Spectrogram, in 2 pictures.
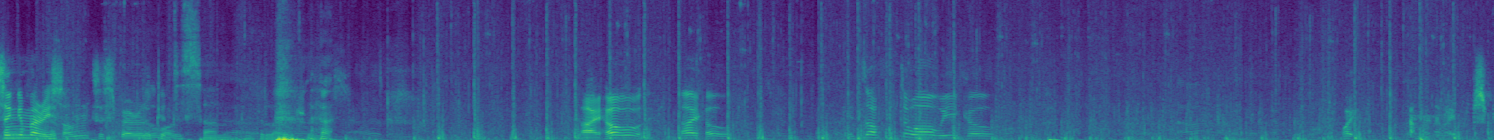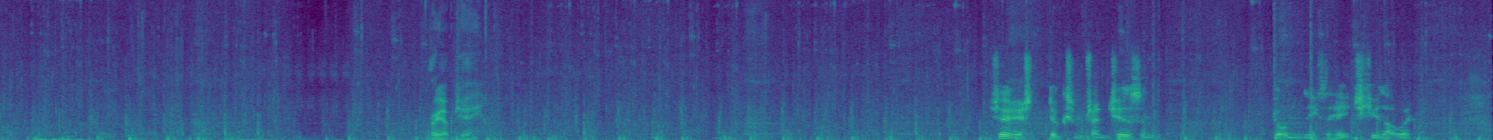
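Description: Footsteps crunch through dry grass as a soldier runs.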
